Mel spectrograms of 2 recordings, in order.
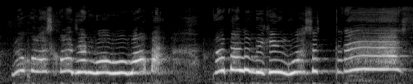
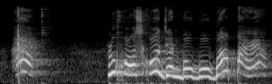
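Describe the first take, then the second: First: High, fast laughing yell; laughing threat. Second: High, fast laughing threat; mock confrontation. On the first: Retold or imitated. Senior telling the teacher's son off, high laughing yell. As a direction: threaten him, cracking up. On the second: Senior confronting the teacher's son in class, fast laughing threat. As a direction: threaten him, half laughing.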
